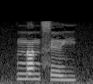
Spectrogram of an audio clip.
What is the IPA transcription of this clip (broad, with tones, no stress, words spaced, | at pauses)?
n̪ɐ˧nse˨j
